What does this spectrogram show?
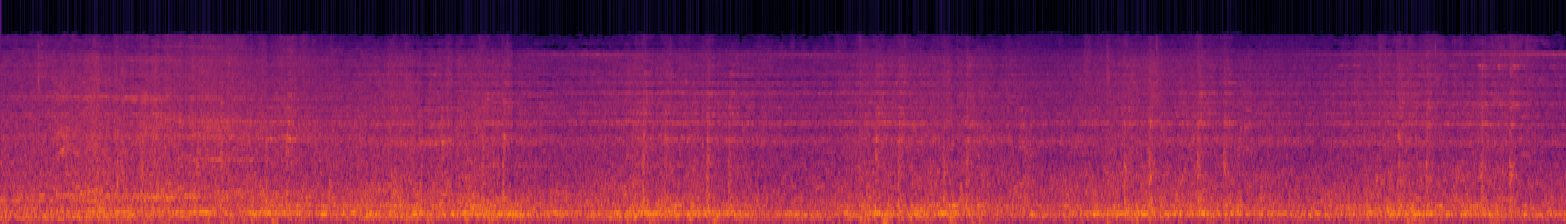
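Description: ÖBB Taurus electric locomotive and its passenger coaches rolling past along the platform, a steady rumble of wheels on the rails throughout.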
